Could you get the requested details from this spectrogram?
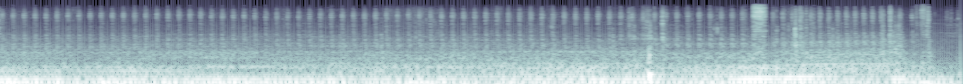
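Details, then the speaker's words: Toyota engine at rough, loud idle: steady rapid knocking at engine speed; owner calls it rod knock he will fix soon. "that's so bad uh that's that rod knock that i'm gonna do here pretty quick"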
